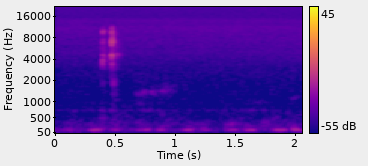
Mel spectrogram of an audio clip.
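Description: Near silence with one faint click about half a second in: a computer mouse button clicking.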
